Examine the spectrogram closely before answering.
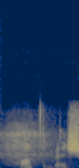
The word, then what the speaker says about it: Talktamish: Talktamish. Okay, that's how you say it, because I had no idea how to say it. I've heard every pronunciation you can think of. It's Mongolian.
